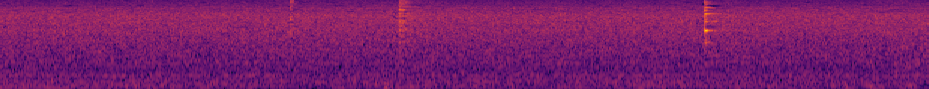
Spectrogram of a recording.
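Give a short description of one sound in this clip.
A spoon scrapes in a paper cup.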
